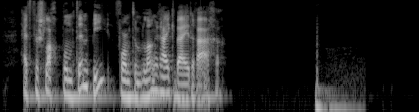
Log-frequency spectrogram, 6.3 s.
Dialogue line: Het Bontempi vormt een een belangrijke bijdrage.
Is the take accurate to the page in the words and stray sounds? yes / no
no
